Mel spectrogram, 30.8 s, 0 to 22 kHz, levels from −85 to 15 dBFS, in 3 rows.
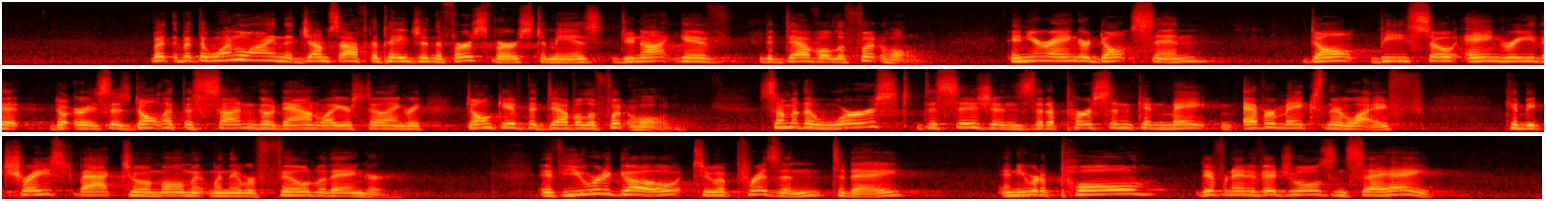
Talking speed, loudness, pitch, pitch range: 195 wpm, -25 LUFS, 190 Hz, 175-210 Hz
